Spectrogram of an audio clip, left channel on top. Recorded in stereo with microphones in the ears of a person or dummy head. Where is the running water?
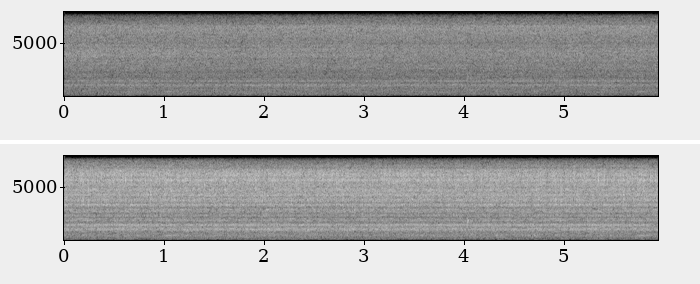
70° right (ahead or behind), 1.7 m.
